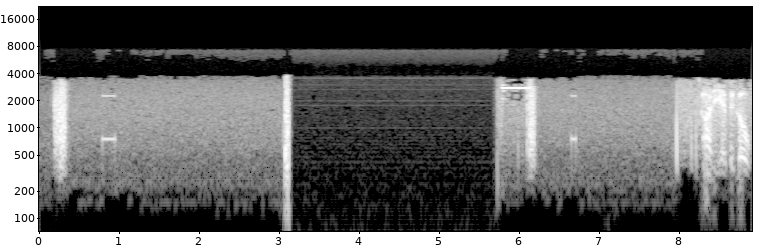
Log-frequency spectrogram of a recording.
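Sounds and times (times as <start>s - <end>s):
radio hiss: 0.2s - 0.4s, 7.9s - 8.9s
short electronic telephone call beeps: 5.8s - 6.2s
speech: 8.3s - 8.9s.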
